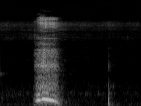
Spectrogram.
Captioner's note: gasps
